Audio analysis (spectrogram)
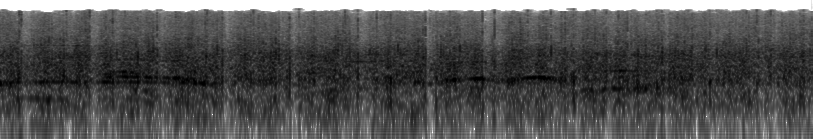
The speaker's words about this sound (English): Why is Yang clapping?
